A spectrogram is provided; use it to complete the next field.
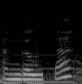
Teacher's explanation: Bunyi fonem o dilafalkan dengan diftong au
